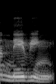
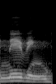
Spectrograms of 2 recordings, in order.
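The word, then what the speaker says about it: gnawing: तो हमने पढ़ा था नेविंग, NAWING, नेविंग, जी साइलेंट है बेटा इसमें, ठीक है।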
